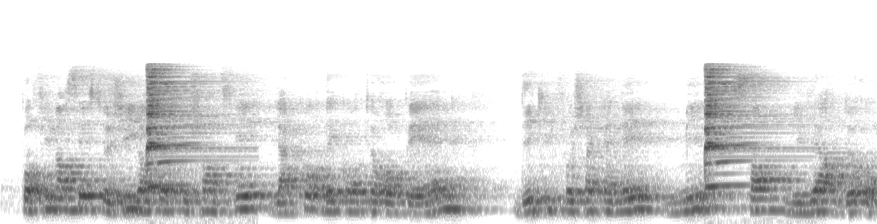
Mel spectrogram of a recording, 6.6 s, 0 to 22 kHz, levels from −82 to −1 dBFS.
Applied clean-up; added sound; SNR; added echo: none; Gong; -2 dB; reverberation time 1.0 s.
